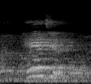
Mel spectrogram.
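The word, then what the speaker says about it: hedge: जी ई एज है ना इसको एज पढ़ेंगे हेज एच ई डी जी ई हेज वेज डब्लू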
